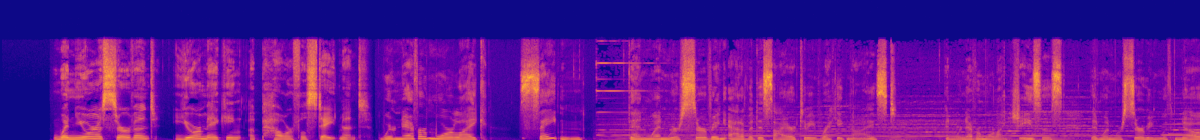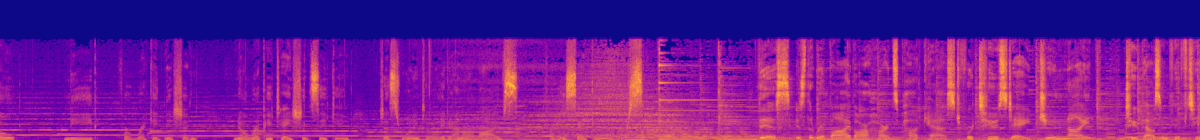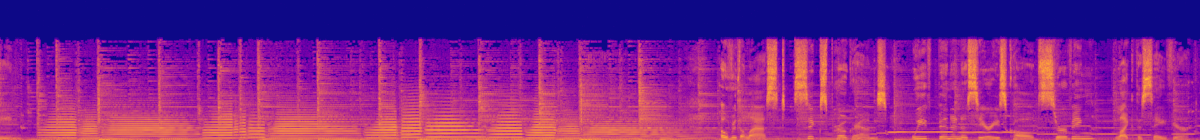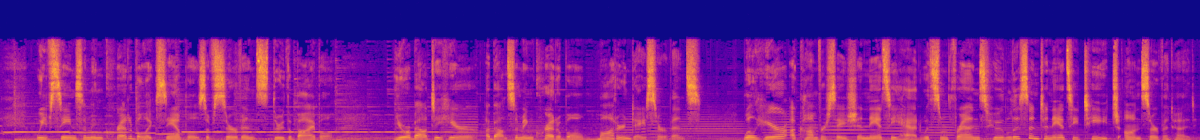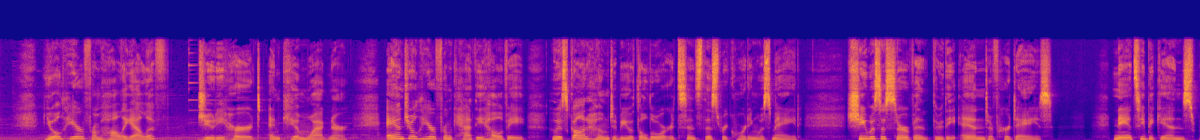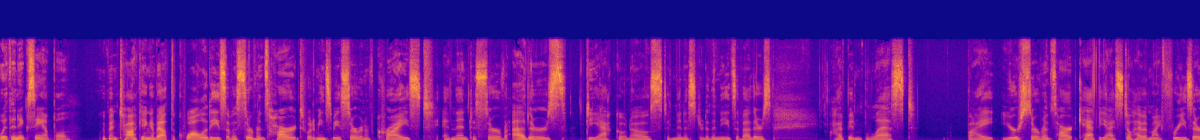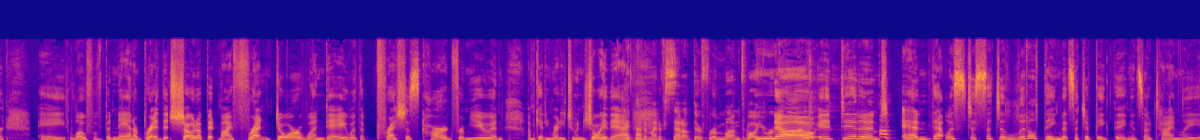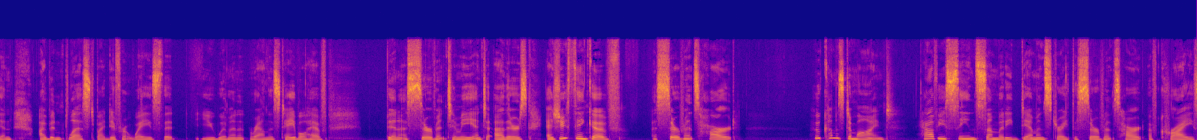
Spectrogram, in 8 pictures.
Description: But what does it look like in real life? We’ll hear from several women who flesh it out.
